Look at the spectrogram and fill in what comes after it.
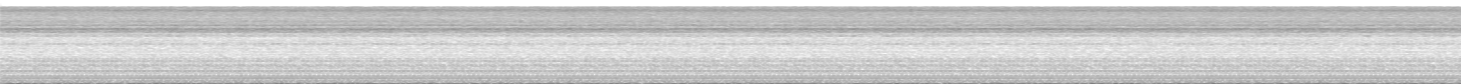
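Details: Aerosol compressor nebulizer operating steadily, recorded as ASMR white noise for sleep and relaxation: a continuous low-pitched bass mechanical drone with a light hiss.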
